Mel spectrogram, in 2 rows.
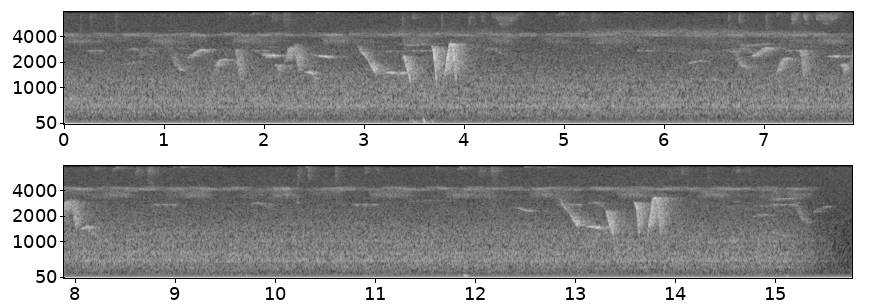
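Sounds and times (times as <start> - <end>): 
bird chirping: 0.0 - 15.7
insect drone: 0.0 - 15.7.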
